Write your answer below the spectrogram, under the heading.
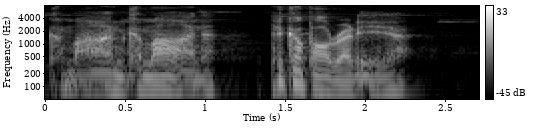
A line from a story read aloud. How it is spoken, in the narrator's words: harshly muttered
